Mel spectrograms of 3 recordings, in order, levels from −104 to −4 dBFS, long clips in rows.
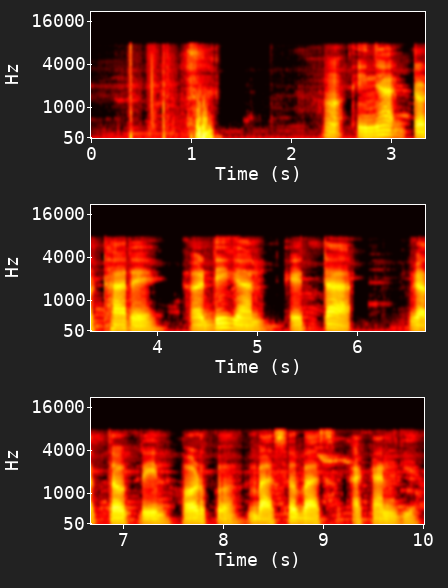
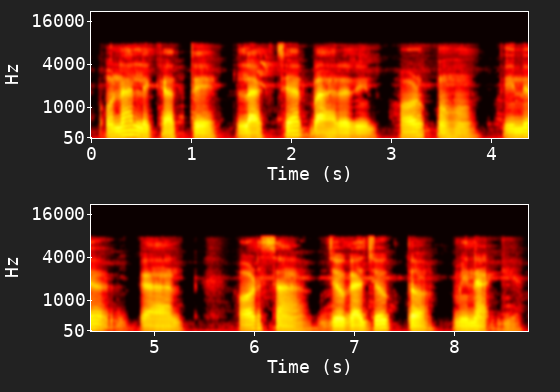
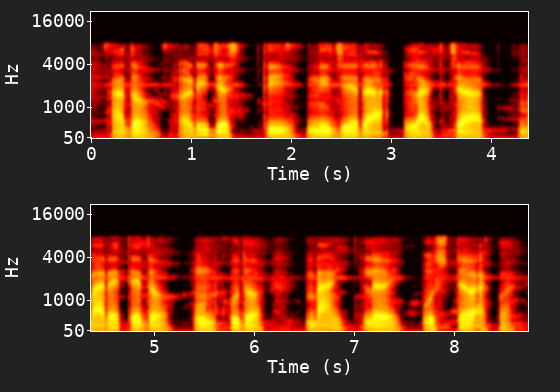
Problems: none marked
